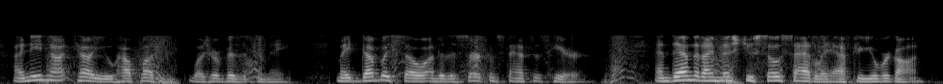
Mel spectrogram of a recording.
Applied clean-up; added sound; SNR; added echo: none; Zipper (clothing); 17 dB; none.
